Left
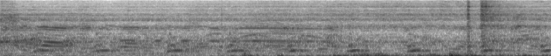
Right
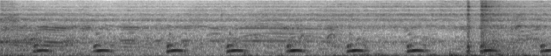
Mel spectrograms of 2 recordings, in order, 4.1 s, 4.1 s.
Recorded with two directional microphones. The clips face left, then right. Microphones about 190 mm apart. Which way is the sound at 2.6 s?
55° right (ahead or behind).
